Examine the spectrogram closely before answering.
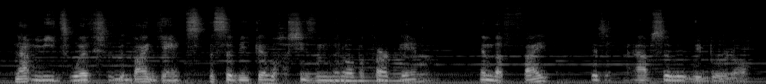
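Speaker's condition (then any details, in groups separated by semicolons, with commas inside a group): No condition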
